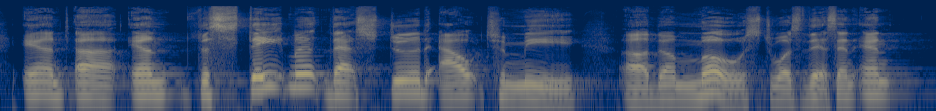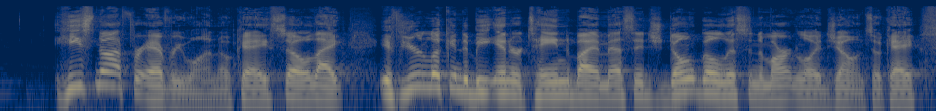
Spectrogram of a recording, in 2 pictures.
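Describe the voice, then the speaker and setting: Fairly high-pitched and lively in intonation, a man speaks at a fairly slow pace with a plain, everyday voice. The recording is very clean, with a silent background. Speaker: pastor. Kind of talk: sermon. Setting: church. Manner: casual, conversational.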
